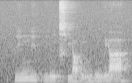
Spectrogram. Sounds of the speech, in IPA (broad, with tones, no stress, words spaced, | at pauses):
pi˥mi˥˩ pi˧˥ŋt͡ɕʰjɑ̰˨˩ŋmi˧˥ŋljä˥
